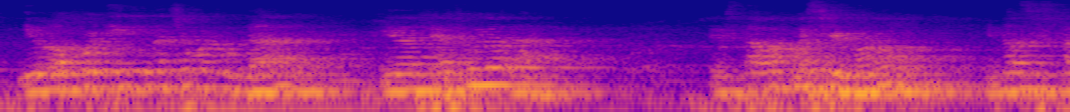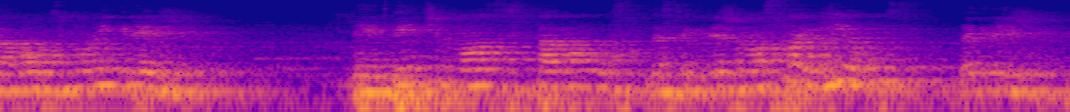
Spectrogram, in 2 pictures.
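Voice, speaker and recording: Male preacher, high voice, sermon story; distant, thin phone-like recording in a booming hall. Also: slight background noise. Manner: storytelling, addresses the congregation as brothers. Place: church hall.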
